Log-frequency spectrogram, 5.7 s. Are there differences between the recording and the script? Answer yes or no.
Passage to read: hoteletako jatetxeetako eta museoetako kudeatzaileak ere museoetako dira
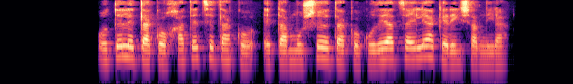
yes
